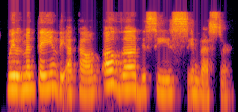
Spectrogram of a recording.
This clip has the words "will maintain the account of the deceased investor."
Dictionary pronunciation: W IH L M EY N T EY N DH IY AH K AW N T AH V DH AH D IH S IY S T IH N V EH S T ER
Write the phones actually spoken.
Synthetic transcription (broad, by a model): W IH L M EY N T EY N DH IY AH K AW N T AH V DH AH D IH S IY S IH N V EH S T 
